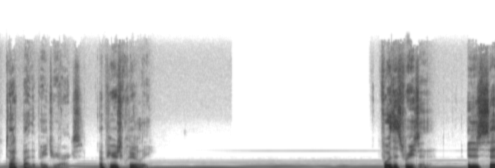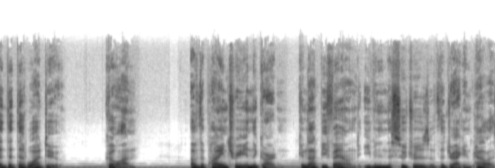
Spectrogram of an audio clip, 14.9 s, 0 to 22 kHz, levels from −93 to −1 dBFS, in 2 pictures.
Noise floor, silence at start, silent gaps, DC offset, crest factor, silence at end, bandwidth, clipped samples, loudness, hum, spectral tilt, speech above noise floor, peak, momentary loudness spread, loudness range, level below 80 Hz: -45 dBFS; 0.05 s; none; under 0.1%; 22 dB; 0 s; 17.5 kHz; under 0.1%; -20 LUFS; none; -4.5 dB/octave; 26 dB; 0 dBFS; 22 LU; 8 LU; -48 dBFS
